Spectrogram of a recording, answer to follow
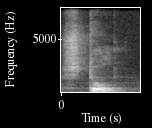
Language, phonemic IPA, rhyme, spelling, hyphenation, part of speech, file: Dutch, /stul/, -ul, stoel, stoel, noun / verb, Nl-stoel.ogg
- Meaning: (noun) 1. a chair, a piece of furniture used for sitting, normally portable and having four legs 2. any seat, from stool to throne; a dais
